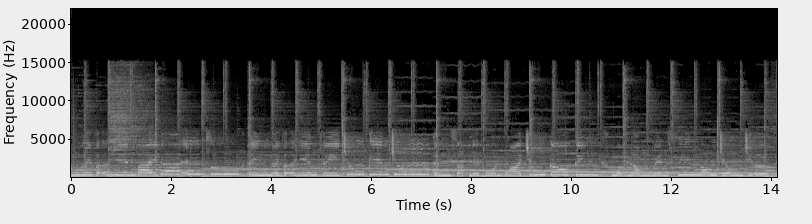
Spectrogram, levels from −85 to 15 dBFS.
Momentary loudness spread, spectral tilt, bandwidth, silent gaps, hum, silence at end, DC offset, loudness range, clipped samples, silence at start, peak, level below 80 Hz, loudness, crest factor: 3 LU; -6 dB/octave; 15.5 kHz; none; none; 0 s; 0.6%; 1 LU; under 0.1%; 0 s; -2 dBFS; -32 dBFS; -15 LUFS; 12 dB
